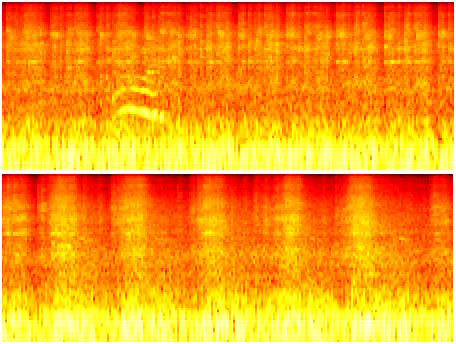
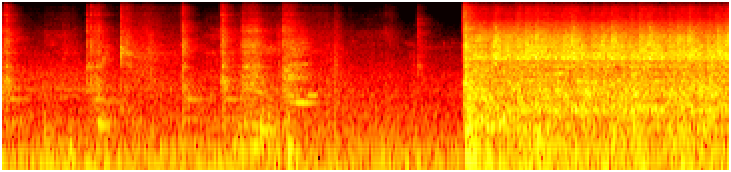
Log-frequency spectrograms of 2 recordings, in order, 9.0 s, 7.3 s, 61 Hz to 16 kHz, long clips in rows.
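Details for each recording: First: 1967 Cadillac Coupe DeVille V8 started after sitting about a year; a deep, steady burble holding an even idle with no knocks, misses or ticking, sounding as it should. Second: 1967 Cadillac Coupe DeVille, first start after sitting about a year, on jump pack boost: several short cranking bursts then steady cranking without firing, fuel slow to reach the carburettor; it then catches, running rough at first.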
